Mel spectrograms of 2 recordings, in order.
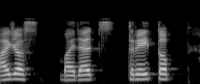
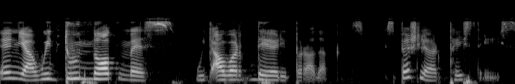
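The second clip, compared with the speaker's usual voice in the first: bad fake Bulgarian accent, quieter; 4 dB quieter than usual. Joining in after the other speaker, in a bad Bulgarian accent. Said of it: "bad Bulgarian accent".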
